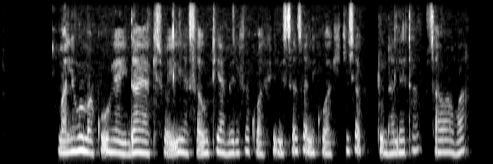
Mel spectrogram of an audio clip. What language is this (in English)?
Swahili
